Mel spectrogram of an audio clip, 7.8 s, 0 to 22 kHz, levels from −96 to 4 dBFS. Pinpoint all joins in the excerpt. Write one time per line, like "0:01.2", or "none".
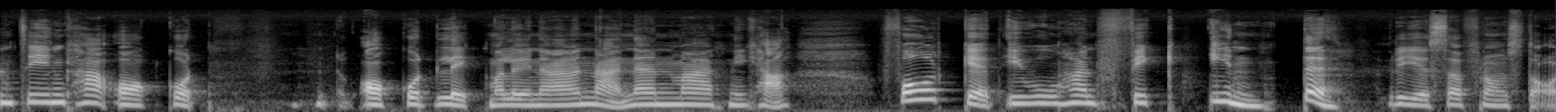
none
